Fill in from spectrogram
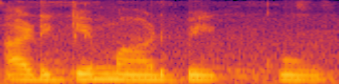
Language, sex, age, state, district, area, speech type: Kannada, female, 18-30, Karnataka, Bangalore Urban, urban, spontaneous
